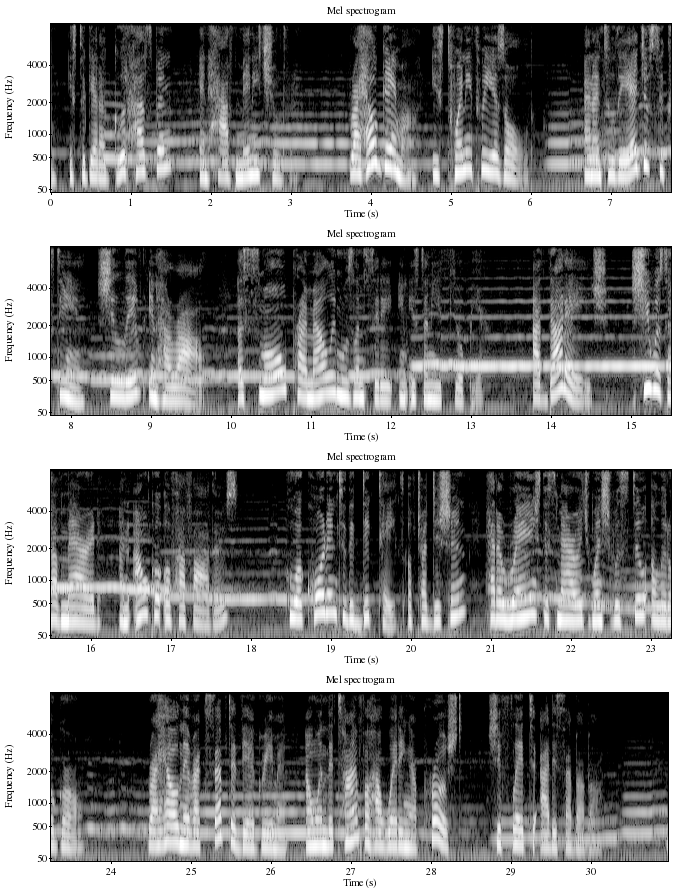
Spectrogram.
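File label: English African, Narrative; GoLocalise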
